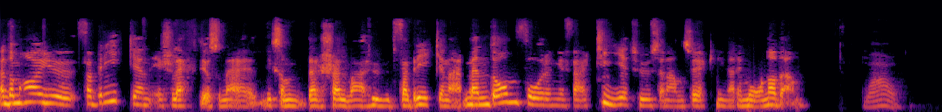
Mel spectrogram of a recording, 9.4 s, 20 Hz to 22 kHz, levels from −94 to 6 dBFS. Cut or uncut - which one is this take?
cut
